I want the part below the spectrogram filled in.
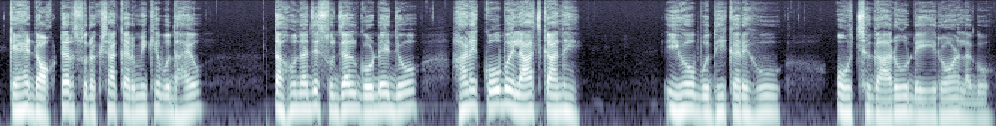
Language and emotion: Sindhi, sad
